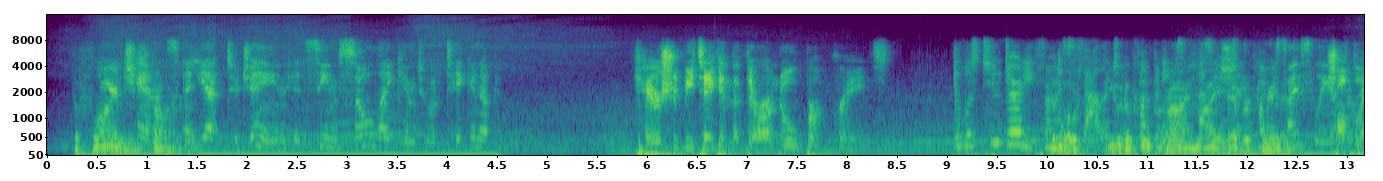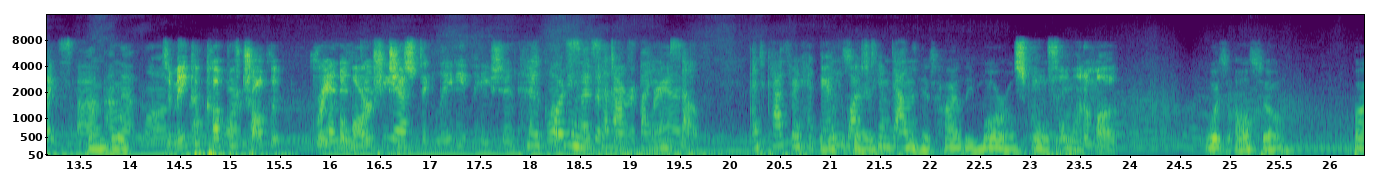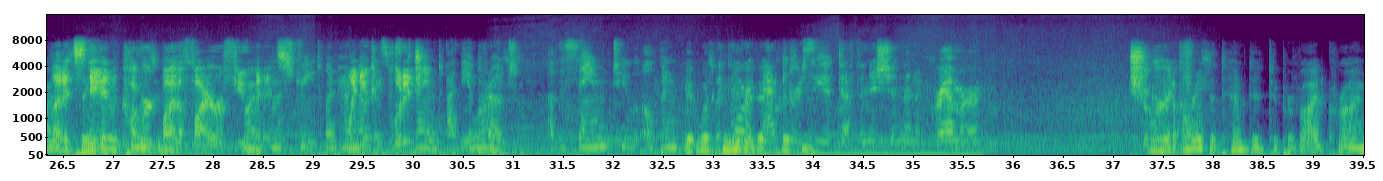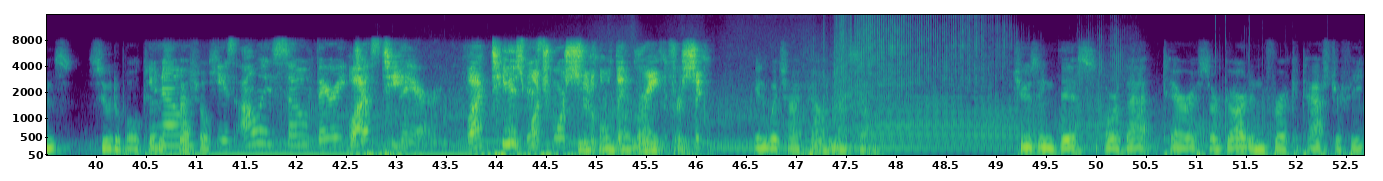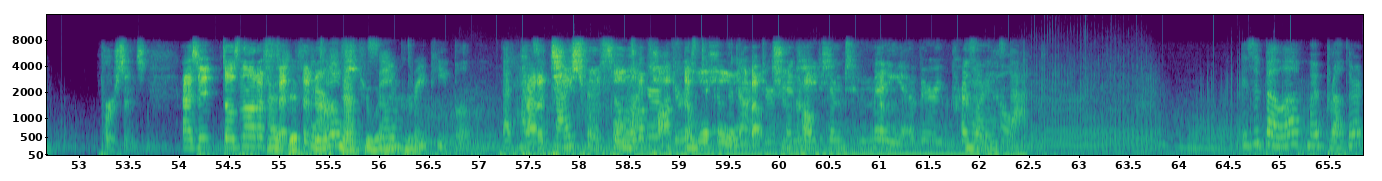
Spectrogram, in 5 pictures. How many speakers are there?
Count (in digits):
4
